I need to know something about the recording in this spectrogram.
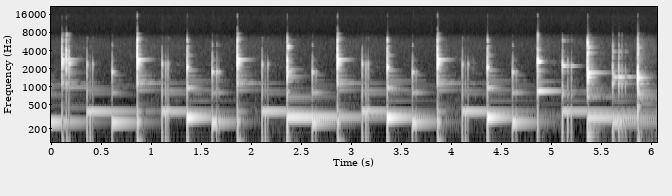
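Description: Omnisphere's 'Intimate Bouncing Mallets' synth patch playing its sequenced pattern dry, before any phaser is applied: short struck mallet notes, about four a second, that blip up and down between two main pitches.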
